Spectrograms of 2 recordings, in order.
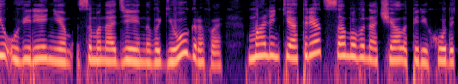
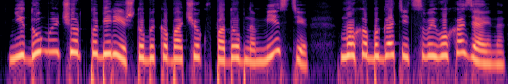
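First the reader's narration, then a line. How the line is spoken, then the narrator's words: Exclaimed. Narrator (Russian): воскликнул Паганель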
